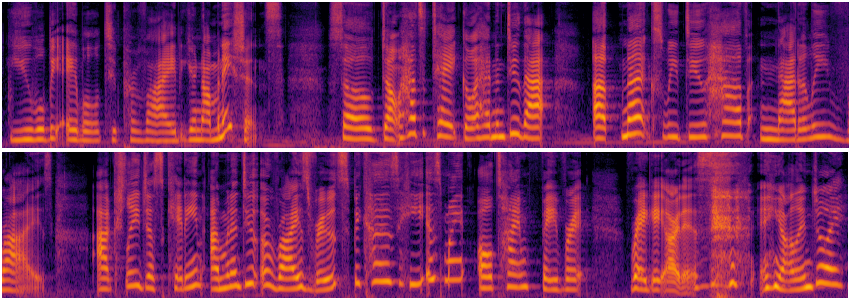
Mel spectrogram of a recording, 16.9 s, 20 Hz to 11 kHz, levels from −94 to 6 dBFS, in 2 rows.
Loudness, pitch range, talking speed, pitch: -21 LUFS, 225-310 Hz, 150 wpm, 255 Hz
